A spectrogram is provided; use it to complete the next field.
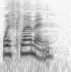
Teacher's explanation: see how the TH moves back and the L moves forward to meet in a new middle position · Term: composite sound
